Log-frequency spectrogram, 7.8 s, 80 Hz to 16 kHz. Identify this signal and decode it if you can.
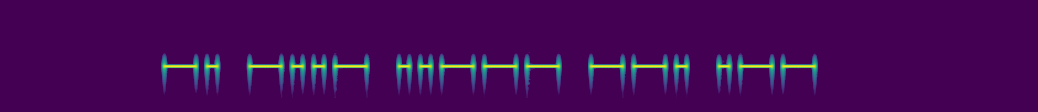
Morse code, heard as a keyed tone, about 18 wpm, 700 Hz. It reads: NX2GW
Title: Speed Racing - USA Call Signs 15wpm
